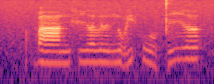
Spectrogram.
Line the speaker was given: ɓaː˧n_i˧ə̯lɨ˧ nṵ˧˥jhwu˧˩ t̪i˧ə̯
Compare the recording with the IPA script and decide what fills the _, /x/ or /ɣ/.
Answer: x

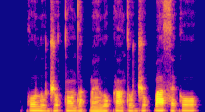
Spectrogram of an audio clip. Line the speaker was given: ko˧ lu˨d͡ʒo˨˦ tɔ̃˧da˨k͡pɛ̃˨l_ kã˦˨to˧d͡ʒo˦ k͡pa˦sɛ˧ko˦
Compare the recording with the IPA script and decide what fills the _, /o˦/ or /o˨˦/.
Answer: o˨˦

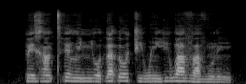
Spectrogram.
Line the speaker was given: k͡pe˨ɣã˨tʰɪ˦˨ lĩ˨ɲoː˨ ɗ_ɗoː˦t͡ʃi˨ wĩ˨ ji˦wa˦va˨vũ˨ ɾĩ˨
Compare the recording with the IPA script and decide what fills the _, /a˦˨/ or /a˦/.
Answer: a˦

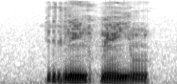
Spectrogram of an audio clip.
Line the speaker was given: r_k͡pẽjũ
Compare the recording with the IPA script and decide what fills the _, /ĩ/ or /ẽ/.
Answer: ĩ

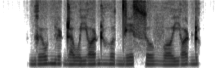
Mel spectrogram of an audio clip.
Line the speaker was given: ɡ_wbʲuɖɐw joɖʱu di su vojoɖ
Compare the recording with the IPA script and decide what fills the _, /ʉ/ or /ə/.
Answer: ʉ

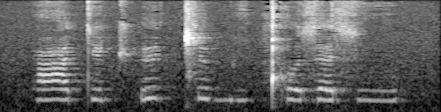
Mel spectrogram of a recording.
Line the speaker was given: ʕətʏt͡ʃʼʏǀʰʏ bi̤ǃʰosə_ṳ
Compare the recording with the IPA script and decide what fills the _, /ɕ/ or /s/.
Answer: s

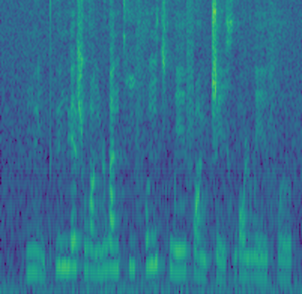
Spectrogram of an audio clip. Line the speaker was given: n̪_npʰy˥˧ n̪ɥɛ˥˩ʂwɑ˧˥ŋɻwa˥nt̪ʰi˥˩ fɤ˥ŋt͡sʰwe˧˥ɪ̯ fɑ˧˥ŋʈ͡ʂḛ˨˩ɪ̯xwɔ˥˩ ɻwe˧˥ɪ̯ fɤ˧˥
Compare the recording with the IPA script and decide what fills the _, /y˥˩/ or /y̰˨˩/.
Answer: y̰˨˩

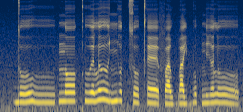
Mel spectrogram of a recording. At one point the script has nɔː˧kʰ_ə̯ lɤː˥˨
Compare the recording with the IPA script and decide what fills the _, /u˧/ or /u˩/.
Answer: u˧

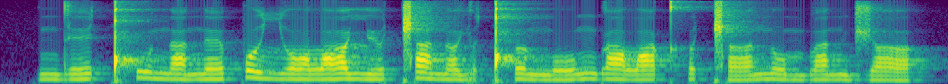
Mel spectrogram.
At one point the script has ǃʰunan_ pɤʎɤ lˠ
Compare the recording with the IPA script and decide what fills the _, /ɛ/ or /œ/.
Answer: ɛ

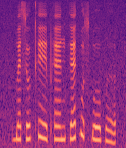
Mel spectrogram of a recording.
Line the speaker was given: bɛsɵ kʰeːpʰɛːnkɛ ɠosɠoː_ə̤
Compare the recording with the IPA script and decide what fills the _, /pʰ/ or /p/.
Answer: p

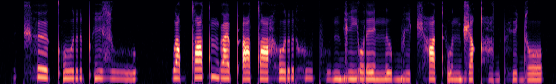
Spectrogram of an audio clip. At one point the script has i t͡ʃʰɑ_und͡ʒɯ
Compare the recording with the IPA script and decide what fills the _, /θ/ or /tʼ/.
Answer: tʼ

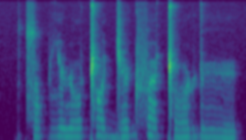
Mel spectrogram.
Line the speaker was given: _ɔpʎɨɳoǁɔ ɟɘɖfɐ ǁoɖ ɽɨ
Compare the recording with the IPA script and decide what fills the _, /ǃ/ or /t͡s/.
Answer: t͡s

